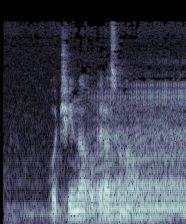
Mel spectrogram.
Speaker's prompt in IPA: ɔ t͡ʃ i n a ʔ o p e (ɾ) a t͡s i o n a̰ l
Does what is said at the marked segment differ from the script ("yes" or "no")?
no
